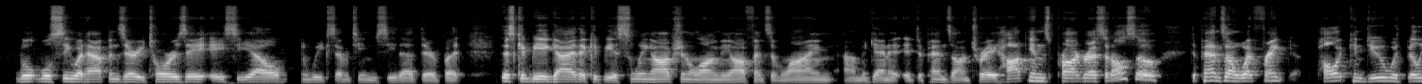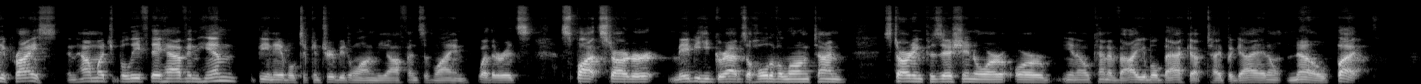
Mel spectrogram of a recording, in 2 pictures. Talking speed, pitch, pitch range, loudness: 210 wpm, 115 Hz, 105-140 Hz, -18 LUFS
